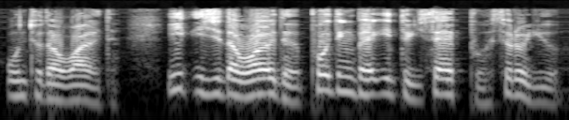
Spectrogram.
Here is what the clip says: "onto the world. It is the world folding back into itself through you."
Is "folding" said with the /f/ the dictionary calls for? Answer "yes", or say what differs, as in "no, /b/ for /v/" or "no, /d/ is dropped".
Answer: no, /p/ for /f/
